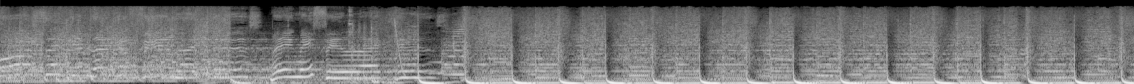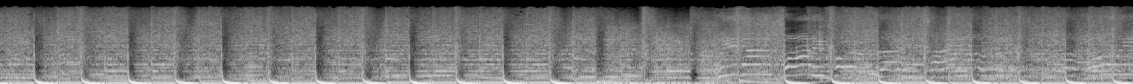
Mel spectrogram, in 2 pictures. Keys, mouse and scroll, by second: 11.8 click, 13.6 click, 17.4 click, 21.8 click.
